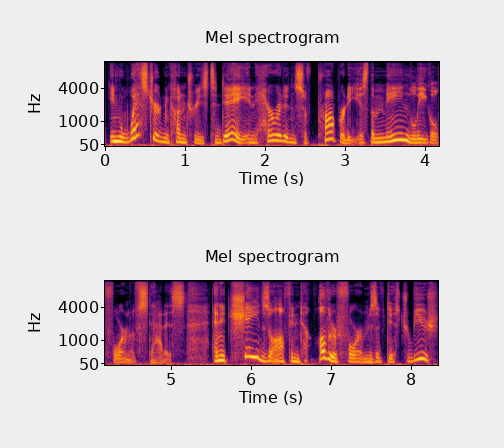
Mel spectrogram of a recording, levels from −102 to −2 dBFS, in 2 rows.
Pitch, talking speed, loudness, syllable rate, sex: 175 Hz, 175 wpm, -19 LUFS, 5.1 syllables/s, male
